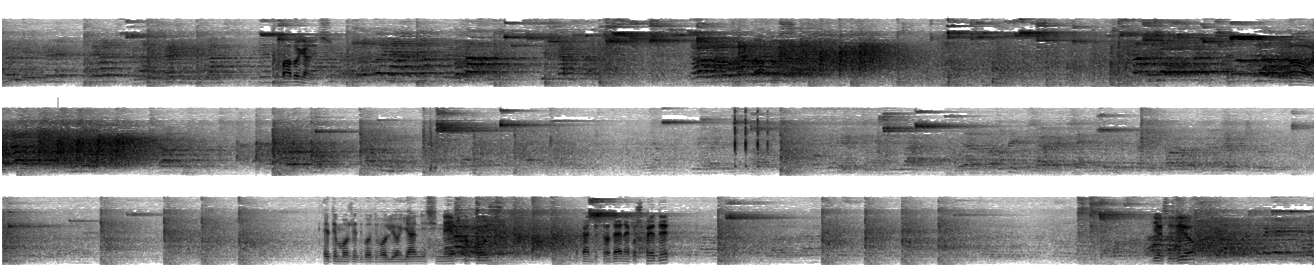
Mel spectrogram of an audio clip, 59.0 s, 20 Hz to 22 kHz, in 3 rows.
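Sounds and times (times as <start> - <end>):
players' voices: 0.0 - 28.5, 44.2 - 59.0.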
